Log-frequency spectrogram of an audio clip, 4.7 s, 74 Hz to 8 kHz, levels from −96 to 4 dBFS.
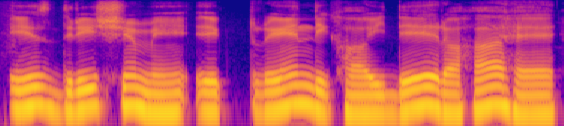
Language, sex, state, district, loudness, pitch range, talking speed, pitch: Hindi, male, Jharkhand, Ranchi, -11 LUFS, 120-150 Hz, 115 wpm, 130 Hz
